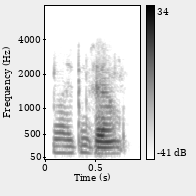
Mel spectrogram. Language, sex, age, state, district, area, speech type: Kashmiri, male, 30-45, Jammu and Kashmir, Ganderbal, rural, conversation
